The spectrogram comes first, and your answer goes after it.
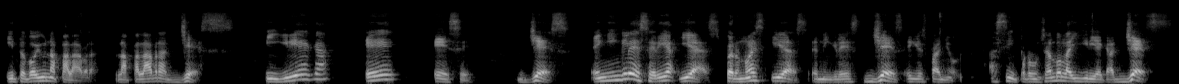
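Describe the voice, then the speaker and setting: A middle-aged man speaking as a motivational guest on a radio show. He coaches the listener earnestly, often bursting into loud shouts. His voice sits in an ordinary middle register, recorded dry and close with no room sound. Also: medium pitch, no room sound.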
